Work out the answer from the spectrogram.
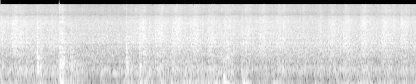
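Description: Chicken breast pieces sizzling in olive oil in a frying pan: a steady frying hiss with scattered small crackles and pops.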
